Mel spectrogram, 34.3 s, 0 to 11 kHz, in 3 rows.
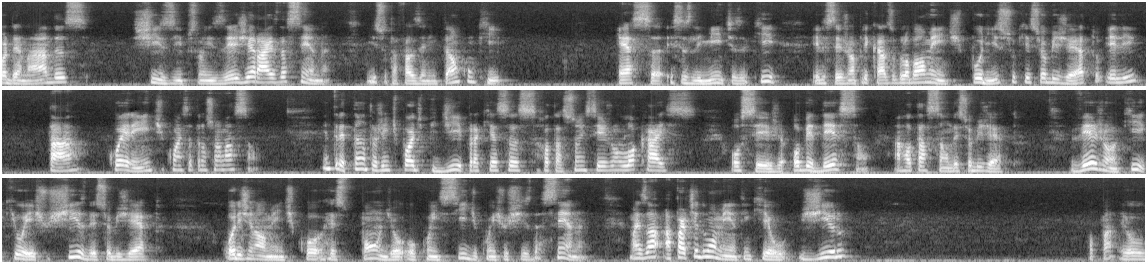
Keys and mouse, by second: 8.5 r, 16.2 click, 19.5 ctrl+middle click, 21.5 ctrl+middle click, 24.6 middle click, 24.7 middle click, 29.4 r, 32.2 r.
